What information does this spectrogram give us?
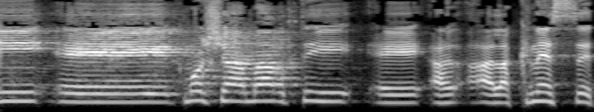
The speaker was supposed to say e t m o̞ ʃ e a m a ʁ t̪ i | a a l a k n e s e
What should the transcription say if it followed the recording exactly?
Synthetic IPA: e k m o̞ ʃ e a m a ʁ t̪ i | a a l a k n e s e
